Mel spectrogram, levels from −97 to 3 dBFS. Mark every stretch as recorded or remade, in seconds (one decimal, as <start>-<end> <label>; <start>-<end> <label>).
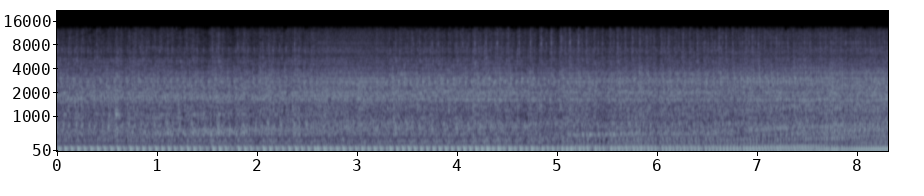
0.0-2.6 recorded; 2.6-3.3 remade; 3.3-8.3 recorded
